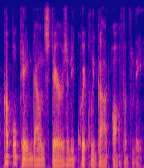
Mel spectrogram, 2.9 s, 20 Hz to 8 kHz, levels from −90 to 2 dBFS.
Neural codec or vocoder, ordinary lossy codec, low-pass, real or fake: none; Opus, 32 kbps; 7.2 kHz; real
